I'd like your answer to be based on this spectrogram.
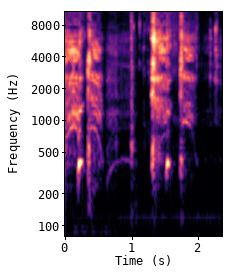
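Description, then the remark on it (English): A person coughs several times in a quick, uneven burst, with a harsh throaty rasp and a short clearing sound between, fairly loud, with a faint hum underneath. “Can you turn off my mic real fast? I got a cough.”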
